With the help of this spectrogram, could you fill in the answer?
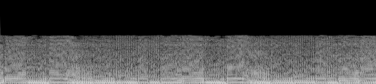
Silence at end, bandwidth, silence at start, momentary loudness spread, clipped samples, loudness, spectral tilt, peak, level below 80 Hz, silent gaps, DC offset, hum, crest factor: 0 s; 4 kHz; 0 s; 1 LU; under 0.1%; -18 LUFS; -11 dB/octave; -4 dBFS; -24 dBFS; none; under 0.1%; none; 14 dB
